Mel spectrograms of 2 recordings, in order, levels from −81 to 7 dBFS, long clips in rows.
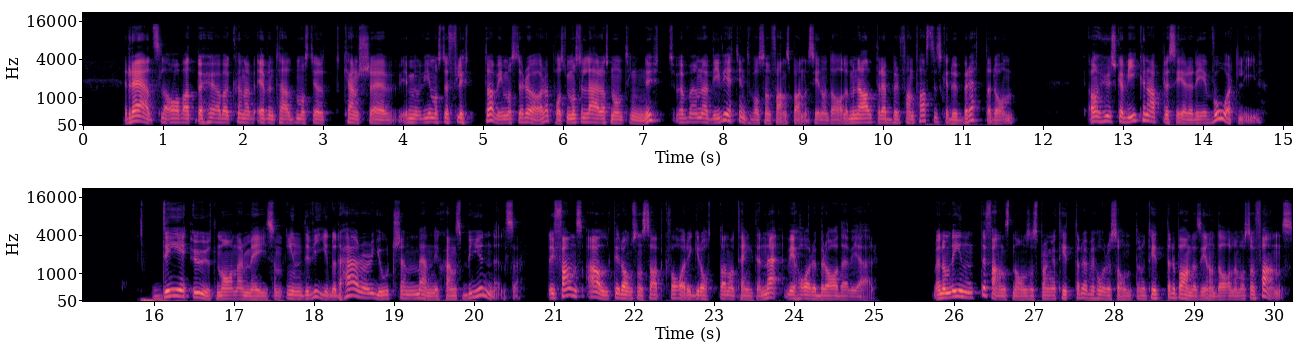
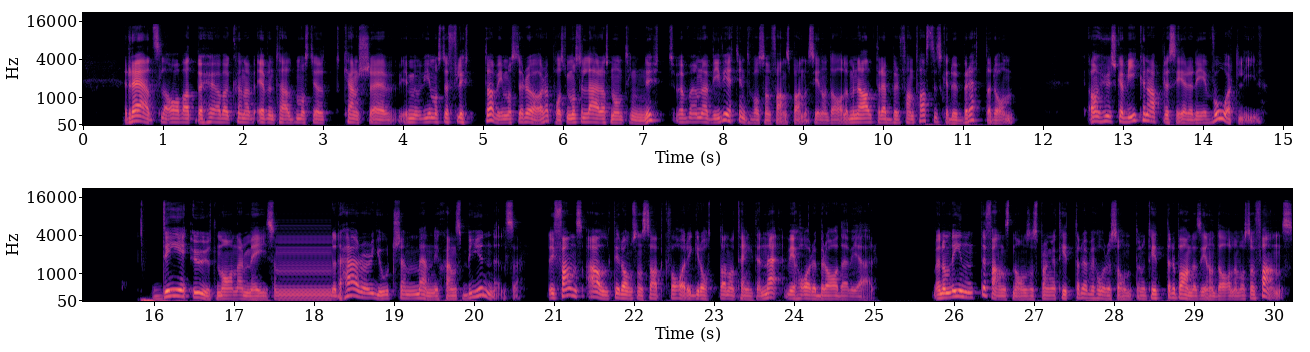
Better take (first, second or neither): first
